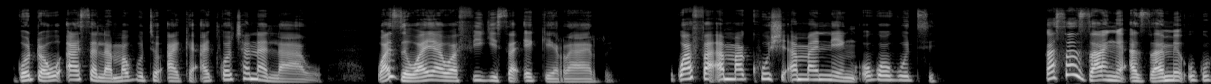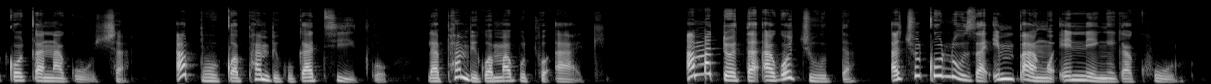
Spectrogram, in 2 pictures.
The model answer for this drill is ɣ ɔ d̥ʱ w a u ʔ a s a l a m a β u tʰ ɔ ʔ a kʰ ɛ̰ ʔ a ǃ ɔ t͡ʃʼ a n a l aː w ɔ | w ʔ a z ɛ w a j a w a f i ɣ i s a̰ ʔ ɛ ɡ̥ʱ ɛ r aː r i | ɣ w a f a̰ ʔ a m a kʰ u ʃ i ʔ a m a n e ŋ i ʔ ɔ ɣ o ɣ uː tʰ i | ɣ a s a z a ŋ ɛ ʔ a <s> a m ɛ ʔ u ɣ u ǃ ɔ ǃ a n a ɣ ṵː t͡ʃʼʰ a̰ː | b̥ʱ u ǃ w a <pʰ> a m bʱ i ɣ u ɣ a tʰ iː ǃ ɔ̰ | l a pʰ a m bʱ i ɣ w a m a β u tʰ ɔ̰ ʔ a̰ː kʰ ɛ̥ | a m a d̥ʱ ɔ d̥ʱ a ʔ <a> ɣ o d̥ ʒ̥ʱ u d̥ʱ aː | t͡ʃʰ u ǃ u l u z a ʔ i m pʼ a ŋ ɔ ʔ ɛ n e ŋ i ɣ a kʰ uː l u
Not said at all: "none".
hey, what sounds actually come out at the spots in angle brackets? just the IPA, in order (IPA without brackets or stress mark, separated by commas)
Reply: z, pʰ, a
